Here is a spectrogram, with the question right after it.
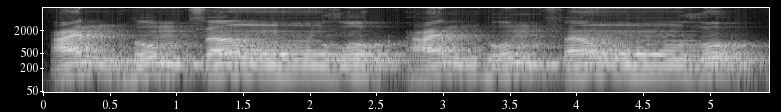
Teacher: സാക്കിനത്തെ മീമിന് ശേഷം ഫ ആണ് വന്നത് എന്നതുകൊണ്ട് സൂക്ഷ്മതയോടെ ഇൽഹാർ ചെയ്യണം. ഫ ഷഫവിയ അക്ഷരമാണ്, മീമും ഷഫവിയ അക്ഷരമാണ്. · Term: ഇൽഹാർ ഷഫവി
